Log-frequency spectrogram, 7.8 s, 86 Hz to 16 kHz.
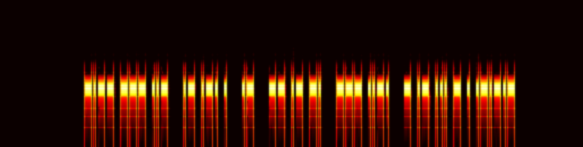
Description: Morse code, heard as a keyed tone, about 40 wpm, 700 Hz. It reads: YOU ARE A MAN OF TASTE.
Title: Sentences from Top 1100 Words 40wpm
